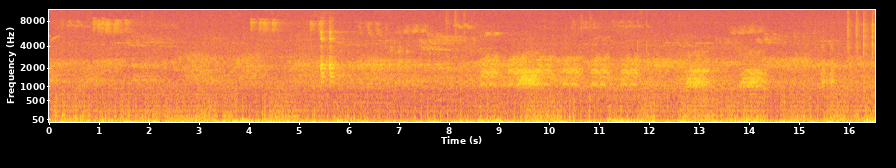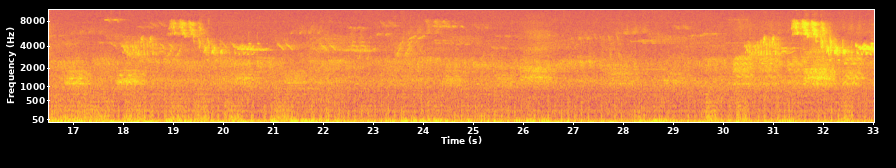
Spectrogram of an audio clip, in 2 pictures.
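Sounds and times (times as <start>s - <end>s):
birds calling: 0.0s - 33.0s
faint clicks: 15.9s - 16.7s.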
